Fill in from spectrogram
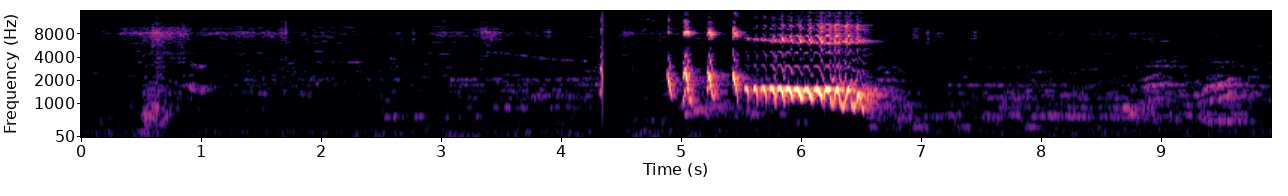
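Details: Black-naped oriole: a few sharp, spaced notes open the phrase, then a loud rapid harsh chatter that slurs gently downward, lasting about two seconds, with faint soft sounds before and after and otherwise a quiet background.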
